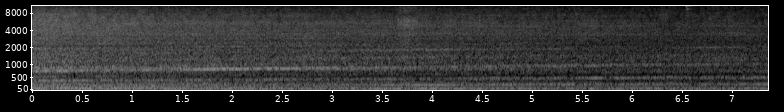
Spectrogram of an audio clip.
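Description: An E.464 electric locomotive and its double-deck coaches running away into the distance, the rumble and the motor whine gliding slowly lower and fading.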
